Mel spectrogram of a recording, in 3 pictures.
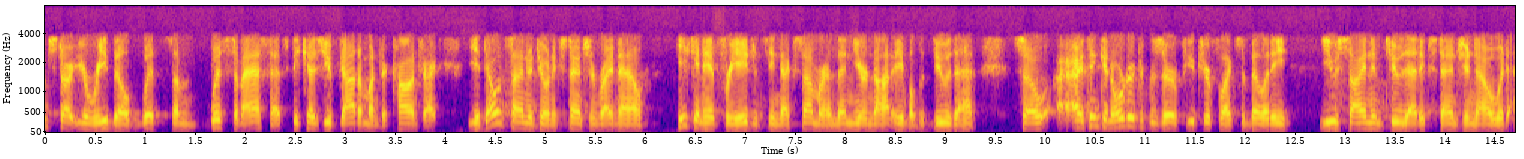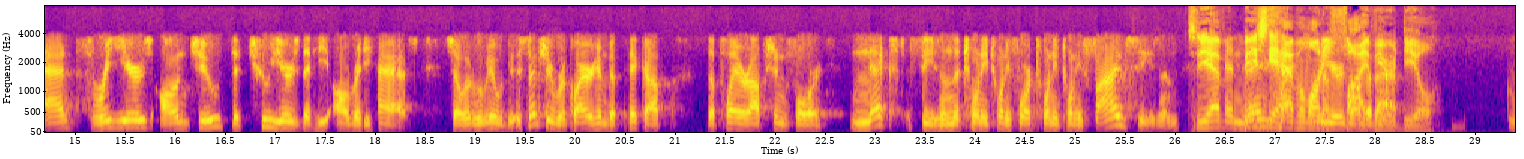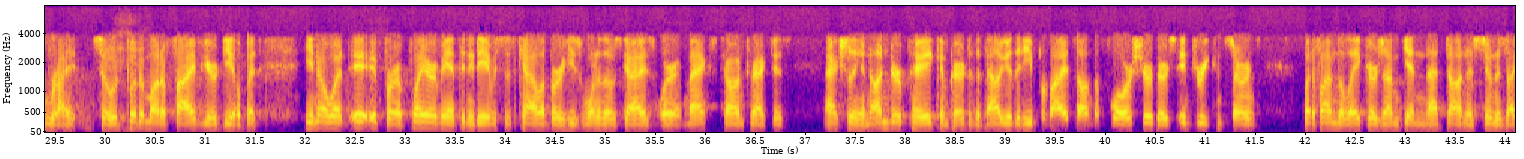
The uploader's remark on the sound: called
